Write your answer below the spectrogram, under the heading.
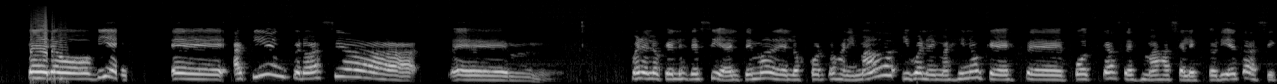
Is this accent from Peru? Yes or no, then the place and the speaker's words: no; Venezuela; also born or lived in Argentina; now in Zagreb, Croatia; Mira, yo soy de Venezuela.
